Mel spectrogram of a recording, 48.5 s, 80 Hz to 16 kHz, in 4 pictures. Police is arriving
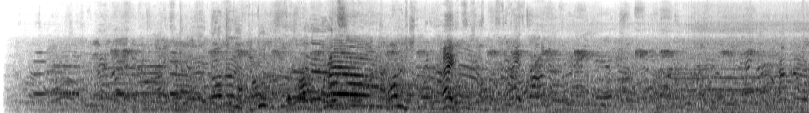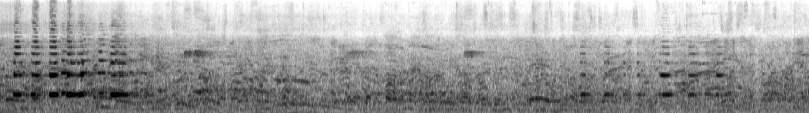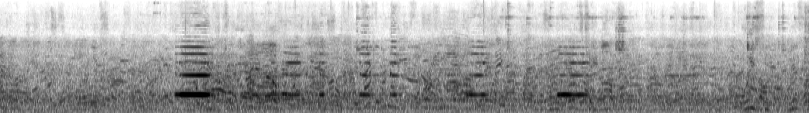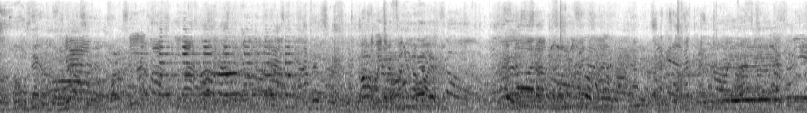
1.5 19.6

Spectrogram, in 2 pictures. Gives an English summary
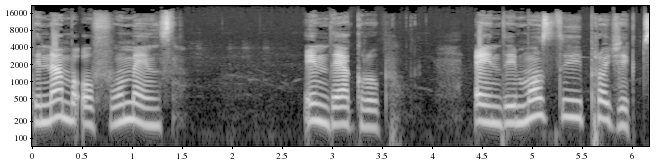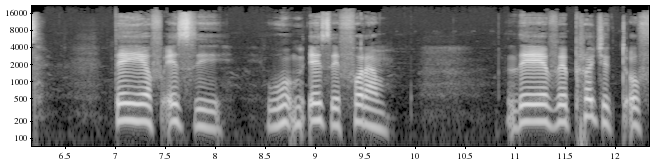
2.7 3.7, 4.4 6.3, 7.0 9.8

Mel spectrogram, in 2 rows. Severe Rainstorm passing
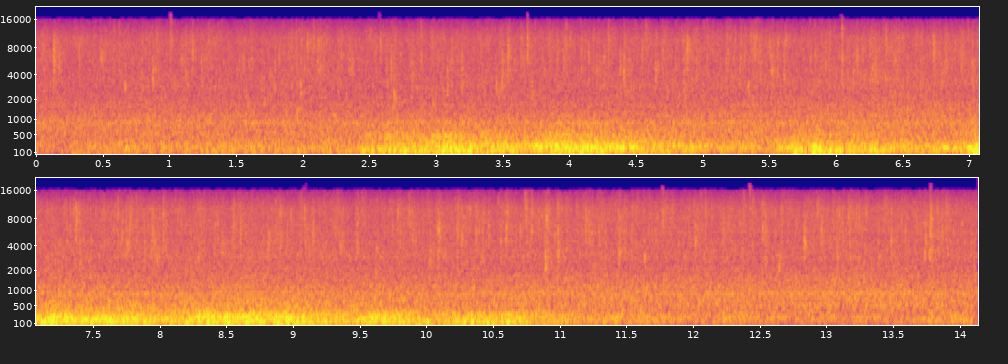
2.4 11.6

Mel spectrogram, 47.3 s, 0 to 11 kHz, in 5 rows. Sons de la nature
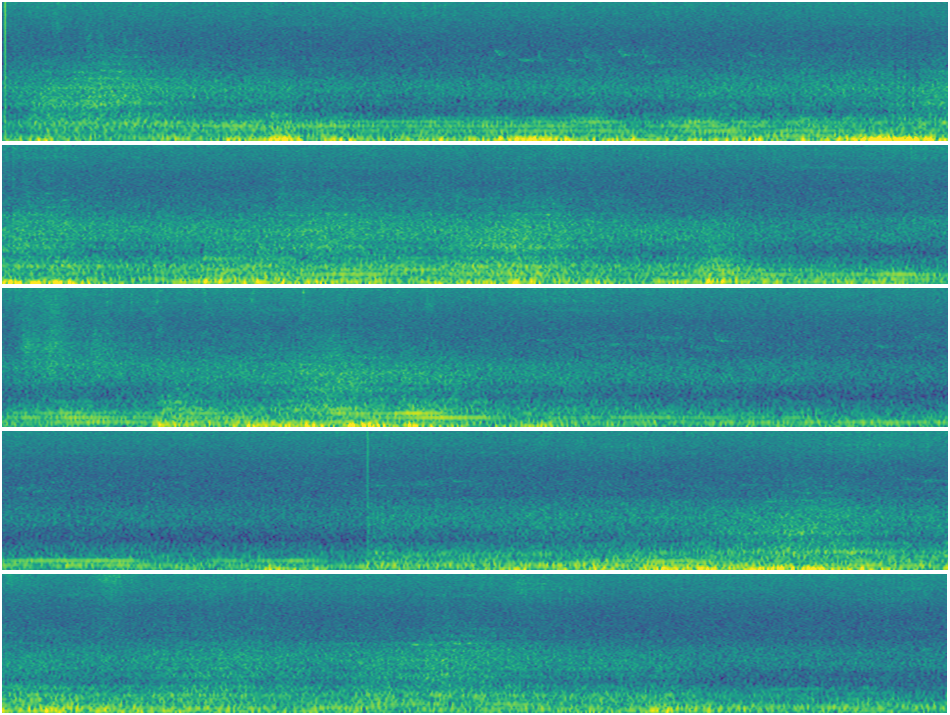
17.0 47.2

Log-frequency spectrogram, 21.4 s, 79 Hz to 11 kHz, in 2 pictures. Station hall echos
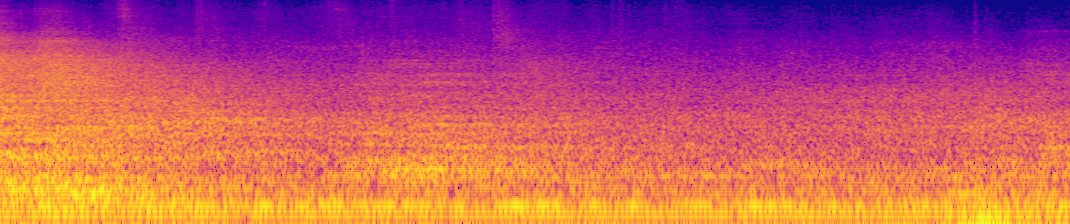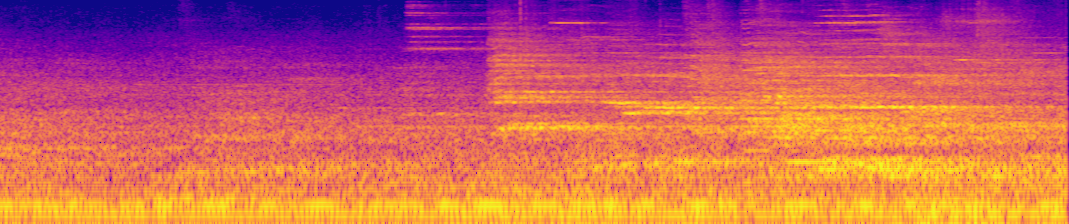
8.1 21.3

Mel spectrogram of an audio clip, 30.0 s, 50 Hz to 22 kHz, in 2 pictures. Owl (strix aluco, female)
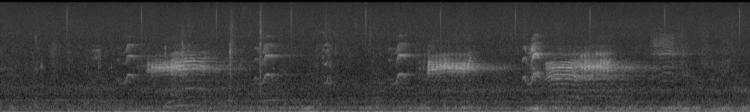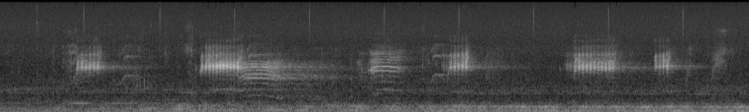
13.0 13.7, 16.3 17.8

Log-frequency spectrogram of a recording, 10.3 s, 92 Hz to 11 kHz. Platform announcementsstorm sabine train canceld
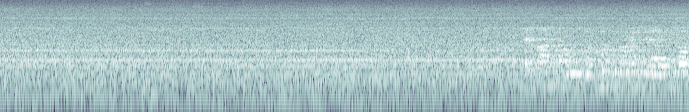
7.8 10.3

